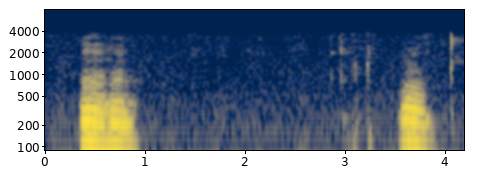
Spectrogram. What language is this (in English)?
Gujarati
